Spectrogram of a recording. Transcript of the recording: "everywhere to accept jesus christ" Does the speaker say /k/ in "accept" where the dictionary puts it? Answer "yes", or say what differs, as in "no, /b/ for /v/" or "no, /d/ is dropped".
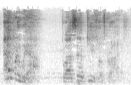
no, /k/ is dropped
